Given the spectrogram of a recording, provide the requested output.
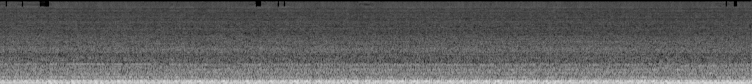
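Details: V8 idling on a newly installed Ace's Killshot EFI throttle body with Blackjack distributor, while base timing is set to 15°; deep, steady idle with an even exhaust pulse and no stumble or surge.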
